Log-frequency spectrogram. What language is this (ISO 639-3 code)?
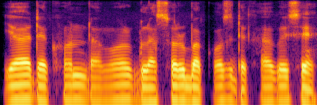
asm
